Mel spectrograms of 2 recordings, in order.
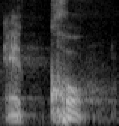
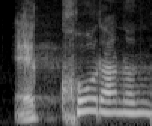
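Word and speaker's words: ἔχω: 헬라어 발음으로 에코라는 동사입니다. 에코, 메아리 이런 뜻 얼른 떠오르시죠? 근데 정확하게 헬라어 발음에서 에코, 크 발음만이 아니고 히읗 발음이 거기 같이 포함된 단어인데 우리말에 크 발음과 히읗 발음을 같이 포함하는 모음이 없지요. 영어도 마찬가지예요. 그래서 헬라어 그 자음은 CH로 영어에서도 두 글자로 해서 표현하는데 어쨌든 편하게 에코.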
